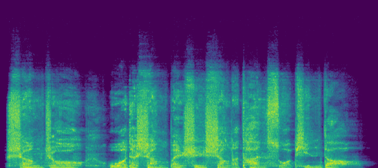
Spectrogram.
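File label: Crypt fiend pissed, Chinese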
